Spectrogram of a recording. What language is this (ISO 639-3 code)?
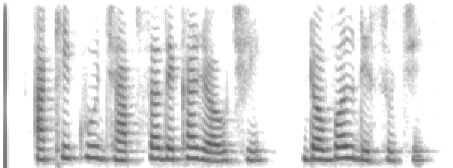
ori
